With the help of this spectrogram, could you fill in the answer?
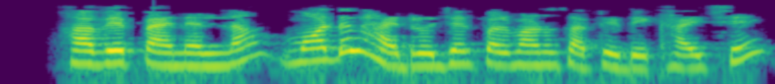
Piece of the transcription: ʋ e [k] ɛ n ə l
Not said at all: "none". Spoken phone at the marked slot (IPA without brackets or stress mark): p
